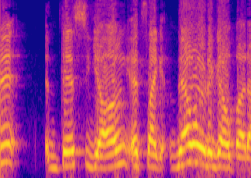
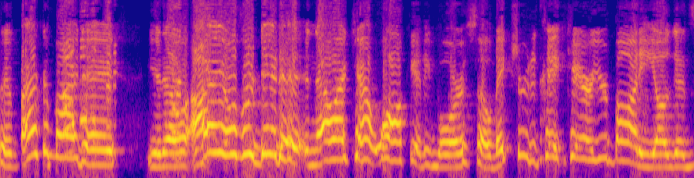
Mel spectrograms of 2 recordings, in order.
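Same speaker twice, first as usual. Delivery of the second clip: put-on higher-pitched old grandma voice; 6 semitones higher than usual. Encouraging someone to rest, switching into an old grandma voice. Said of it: "I'm talking like an old grandma".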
